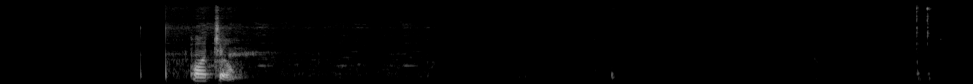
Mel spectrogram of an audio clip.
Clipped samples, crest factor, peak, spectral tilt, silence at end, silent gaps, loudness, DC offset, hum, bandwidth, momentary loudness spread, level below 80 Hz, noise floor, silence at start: under 0.1%; 28 dB; -10 dBFS; -1.5 dB/octave; 7.25 s; none; -28 LUFS; under 0.1%; none; 16.5 kHz; 25 LU; under -90 dBFS; -88 dBFS; 1.9 s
